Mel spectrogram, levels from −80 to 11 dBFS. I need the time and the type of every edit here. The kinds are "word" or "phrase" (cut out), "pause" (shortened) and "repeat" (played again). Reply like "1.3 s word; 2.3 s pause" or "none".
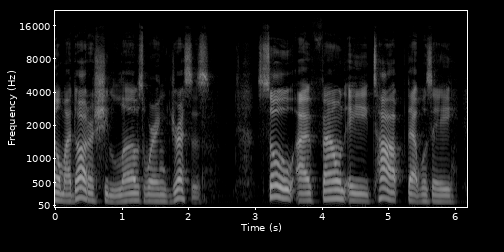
none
